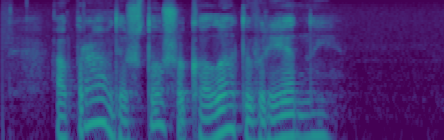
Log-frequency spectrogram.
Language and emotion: Russian, sad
